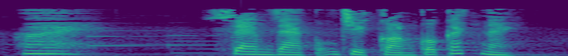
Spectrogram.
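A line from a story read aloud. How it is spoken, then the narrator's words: Sighing. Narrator (Vietnamese): Tôi thở dài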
